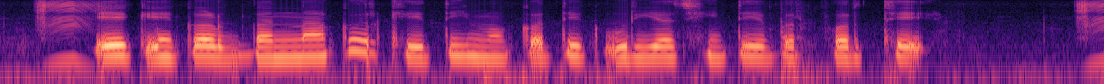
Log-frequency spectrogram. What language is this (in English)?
Chhattisgarhi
